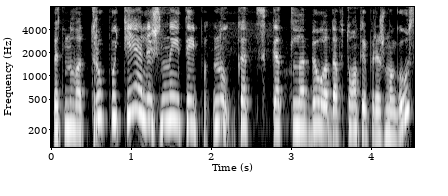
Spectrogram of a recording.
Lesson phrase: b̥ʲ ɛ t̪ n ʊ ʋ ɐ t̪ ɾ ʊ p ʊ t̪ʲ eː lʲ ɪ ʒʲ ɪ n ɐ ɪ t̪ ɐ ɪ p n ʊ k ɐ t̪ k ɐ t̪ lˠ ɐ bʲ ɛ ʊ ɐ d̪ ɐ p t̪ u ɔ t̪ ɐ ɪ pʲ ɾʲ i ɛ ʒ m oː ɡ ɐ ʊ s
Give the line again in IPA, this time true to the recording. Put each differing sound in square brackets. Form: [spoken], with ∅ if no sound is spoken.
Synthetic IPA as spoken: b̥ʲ ɛ t̪ n ʊ ʋ ɐ t̪ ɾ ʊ p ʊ t̪ʲ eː lʲ ɪ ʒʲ ɪ n ɐ ɪ t̪ ɐ ɪ p n ʊ k ɐ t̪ k ɐ t̪ lˠ ɐ bʲ ɛ ʊ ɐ d̪ ɐ p t̪ u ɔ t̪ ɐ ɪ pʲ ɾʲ i ɛ ʒ m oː ɡ ɐ ʊ s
